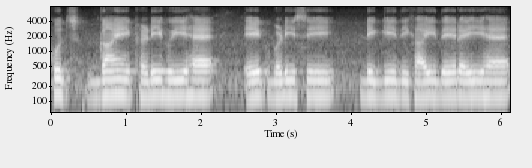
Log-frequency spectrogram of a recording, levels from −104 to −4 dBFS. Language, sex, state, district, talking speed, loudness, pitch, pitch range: Hindi, male, Rajasthan, Bikaner, 125 wpm, -16 LUFS, 130 Hz, 125-135 Hz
